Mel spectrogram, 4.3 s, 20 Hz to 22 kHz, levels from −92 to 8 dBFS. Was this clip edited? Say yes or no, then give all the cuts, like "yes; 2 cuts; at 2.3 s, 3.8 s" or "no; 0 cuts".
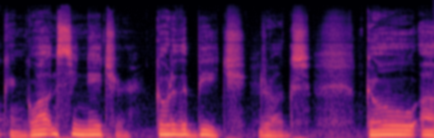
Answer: yes; 1 cut; at 2.6 s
